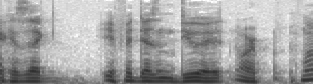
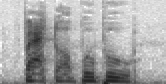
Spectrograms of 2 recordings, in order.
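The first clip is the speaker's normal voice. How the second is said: put-on Cajun accent, louder; 2 semitones higher, 6 dB louder than usual. Host announcing a show segment, in a put-on Cajun accent. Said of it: "I'm trying to say it in Cajun style".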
